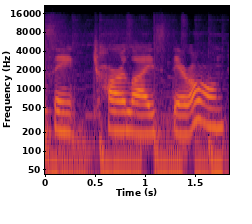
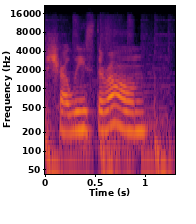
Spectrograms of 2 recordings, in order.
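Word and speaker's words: Charlize Theron: some words for example st. Charlie's their own instead of charlize their own and clean this instead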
